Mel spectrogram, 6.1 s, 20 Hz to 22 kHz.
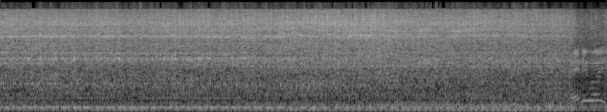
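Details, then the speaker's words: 1973 Chevrolet El Camino SS 454, idling just after starting right up with the AC clutch engaged: deep, even burble at a steady idle with no knocks or misses; engine sounds great. "Engine sounds great."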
